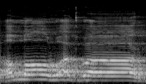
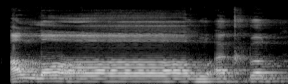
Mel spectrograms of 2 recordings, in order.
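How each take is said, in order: First: The vowel in the last syllable is long. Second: The vowel in the last syllable is short. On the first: The speaker calls it wrong. "barnya panjang, walaupun salah makna" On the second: The speaker calls it right. "A-nya harus pendek, barnya juga pendek"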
